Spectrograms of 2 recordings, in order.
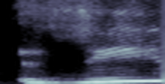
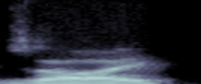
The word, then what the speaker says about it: xi: I pronounce it Xi just because I pronounce Phi and Chi and Psi that way, but others pronounce it Z and Phi, He, and C. So take your pick. I tend to make it a long I because it's easier for me, but native Greek speakers will tend to make that an E sound.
